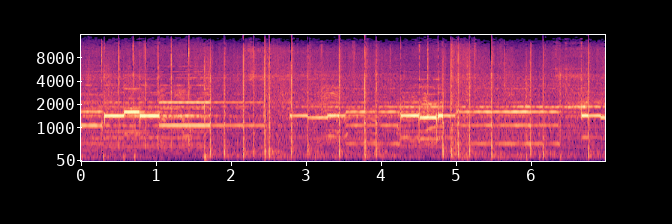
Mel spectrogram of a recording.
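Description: Aerial fireworks going off, with a rapid run of sharp bangs and crackles throughout. Behind them, a simple melody plays in steady held notes.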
